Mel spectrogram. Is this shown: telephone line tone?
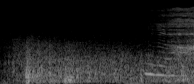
no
